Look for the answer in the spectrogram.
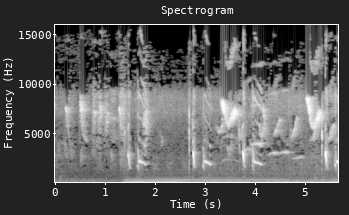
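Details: Prinia's harsh, squeaky notes repeated in quick clusters, with sharp downward-swept chirps and higher buzzy trills over a constant low droning hum.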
